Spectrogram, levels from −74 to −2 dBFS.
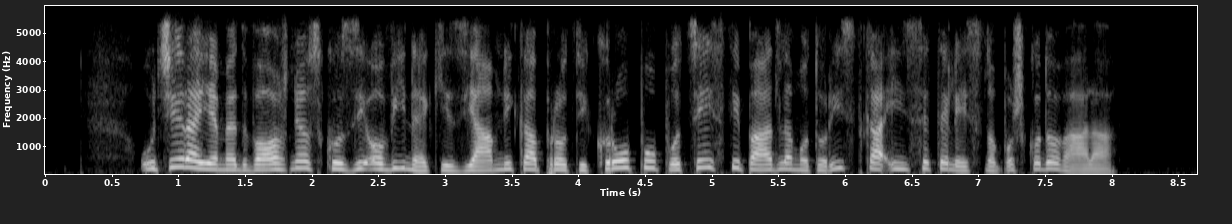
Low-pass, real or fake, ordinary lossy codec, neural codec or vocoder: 5.4 kHz; real; Opus, 16 kbps; none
